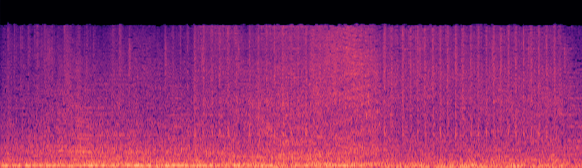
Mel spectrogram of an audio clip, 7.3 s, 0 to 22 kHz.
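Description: Rapid machine-gun fire from an aerial battle between B-17 bombers and fighter planes, over the heavy steady drone of bomber engines. A rushing noise swells around the middle.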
